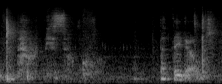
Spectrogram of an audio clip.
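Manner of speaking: hushed confidential joke; whispered aside. Real, not acted. A joking aside to viewers about sponsors, whispered. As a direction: whisper it to the camera.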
